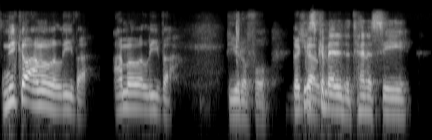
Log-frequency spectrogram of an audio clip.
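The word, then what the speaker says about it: Iamaleava: three cole can you give me the actual pronunciation it's nico i'm a liliba i'm a leaver beautiful he's committed to tennessee um he's ranked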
